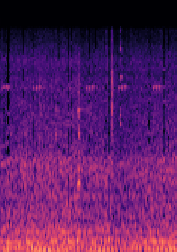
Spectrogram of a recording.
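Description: Steady low hum and hiss of background noise, with two faint ticks about a second and a second and a half in.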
